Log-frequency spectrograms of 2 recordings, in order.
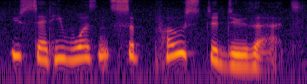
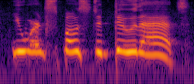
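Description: First: Slow, level and pointed; girl calmly catching her friend's lie; cold, slow insistence. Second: High, loud accusing yell; teen boy yelling in panic. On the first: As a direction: lay out his words back to him, slowly. Paige coldly pressing Alex. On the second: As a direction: shout it at him in alarm. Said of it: "Alex yelled at the mortician". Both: Acted.

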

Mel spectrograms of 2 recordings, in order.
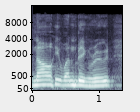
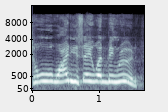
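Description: First: Low, slow defence of a friend; calm reassurance. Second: Higher-pitched retold objection; puzzled challenge. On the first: Retold or imitated. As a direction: brush it off gently, pitched down. Pastor calmly defends the man. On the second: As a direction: question it, pitched up, not convinced. Companion challenges the pastor.

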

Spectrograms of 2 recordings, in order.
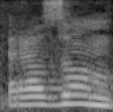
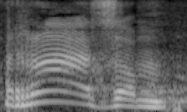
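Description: First: "Разом" stressed on the last syllable, ra-ZOM; misplaced stress. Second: "разом" stressed on the first syllable, RA-zom; corrected stress. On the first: Real, not acted. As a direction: lean on "зом" in "Разом". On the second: Shown as a demonstration. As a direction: hit "ра" in "разом". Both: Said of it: "Тільки наголос у слові".

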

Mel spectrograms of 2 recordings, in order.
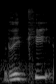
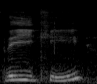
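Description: First: Riki short, i vowels clipped; short Riki, not long ree-kee; correct short riki. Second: Riki with long ee vowel; the mistaken drawn-out riki; ree-kee, too long; wrong long riki. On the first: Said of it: "Riki, it's not riki". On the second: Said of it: "it's not riki". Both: Shown as a demonstration.

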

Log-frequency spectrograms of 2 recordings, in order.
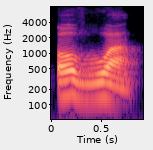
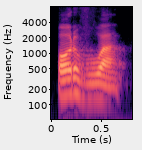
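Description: First: Au revoir said o vwa, R dropped; first way of saying au revoir; au revoir without R. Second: Au revoir said o rvwa, R sounded before voir; second way of saying au revoir. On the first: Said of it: "como si fuera aquí como una F". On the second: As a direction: au revoir keeping the R. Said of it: "hay otros que pronuncian au revoir". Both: Shown as a demonstration.

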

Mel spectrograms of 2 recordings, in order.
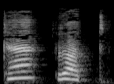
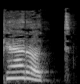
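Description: First: "carrot" broken as CA - RROT with a gap; teacher sounding out "carrot" in two loud beats; split into two syllables. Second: Said in the usual way. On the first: Shown as a demonstration. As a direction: chop "carrot" in the middle, both halves loud. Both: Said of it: "بقطع الكلمة في النص".

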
